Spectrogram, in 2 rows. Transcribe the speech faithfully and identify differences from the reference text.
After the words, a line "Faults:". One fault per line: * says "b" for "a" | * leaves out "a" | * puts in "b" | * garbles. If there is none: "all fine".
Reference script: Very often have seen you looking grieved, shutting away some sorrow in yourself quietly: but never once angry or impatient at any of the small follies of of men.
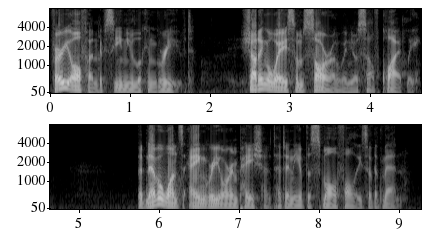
Very often have seen you looking grieved, shutting away some sorrow in yourself quietly: but never once angry or impatient at any of the small follies of of men.
Faults:
all fine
